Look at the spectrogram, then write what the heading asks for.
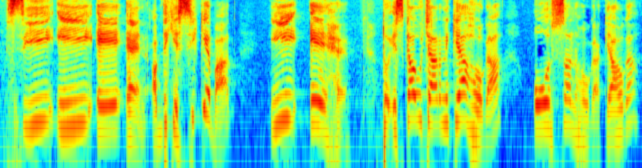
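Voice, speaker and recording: A woman leads a slow, patient phonics lesson in a dry, close recording. She spells each word out letter by letter, then reads it aloud. She keeps asking and answering her own questions. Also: medium pitch, a bit bright, no room sound. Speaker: English teacher.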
